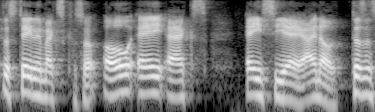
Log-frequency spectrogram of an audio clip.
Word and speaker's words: Oaxaca: It doesn't sound like how you would say it. Or spell it, I should say, maybe. If you look at the word, you wouldn't understand how to say it.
